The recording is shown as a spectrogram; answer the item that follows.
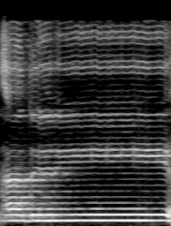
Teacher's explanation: ان ادری میں نون ساکن کے بعد حمزہ آنے کی وجہ سے اظہار ہے، دال ساکن پہ قلقلہ ہے، را باریک ہے اور یہ مد منفصل ہے۔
